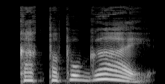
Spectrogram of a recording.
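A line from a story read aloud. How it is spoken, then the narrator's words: Joyful grandmother. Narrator (Russian): радостно повторила бабушка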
